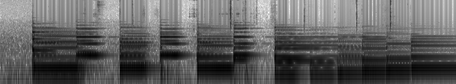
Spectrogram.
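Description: Piano plays the final part of a theme from La La Land, a loud, close run of sustained chords and melody notes moving stepwise, some held and some quickly restruck, with no voices.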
